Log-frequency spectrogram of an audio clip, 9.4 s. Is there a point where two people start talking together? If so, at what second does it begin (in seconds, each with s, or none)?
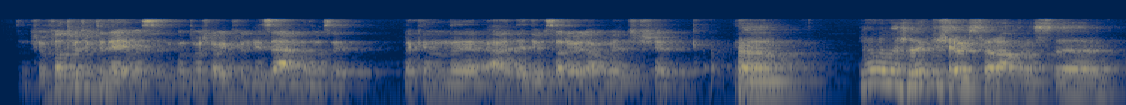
none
